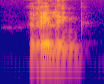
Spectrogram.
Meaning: shiver, shudder (act of shaking)
- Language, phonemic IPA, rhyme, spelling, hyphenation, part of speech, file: Dutch, /ˈrɪ.lɪŋ/, -ɪlɪŋ, rilling, ril‧ling, noun, Nl-rilling.ogg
